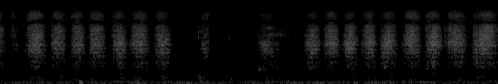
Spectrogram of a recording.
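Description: A hand-held stiff gap brush scrapes along a seam in a solid oak plank floor in repeated back-and-forth strokes. Each stroke makes a bright, hissy scratch, with a brief quieter pause in the middle before the steady strokes resume.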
